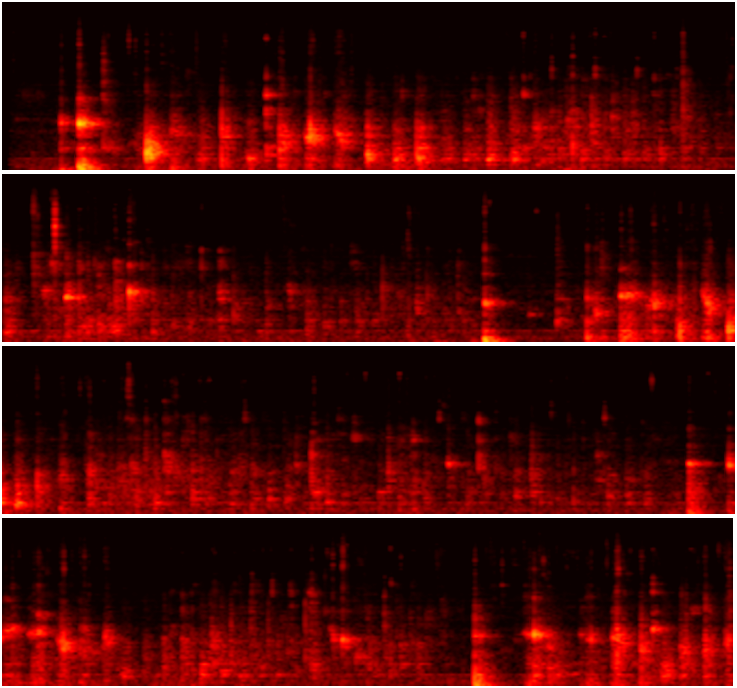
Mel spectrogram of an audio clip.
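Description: Close-miked biting and chewing of a block of eating chalk: a wet crunch. Sharp cracking bites come every few seconds, with steady moist crunching of the chalk between them.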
